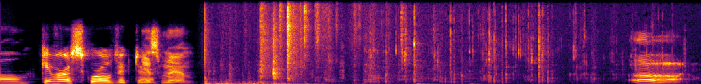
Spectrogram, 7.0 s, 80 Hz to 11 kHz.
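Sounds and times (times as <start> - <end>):
speech: 0.0 - 2.1, 6.3 - 6.9
female dog eating: 2.0 - 7.0.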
